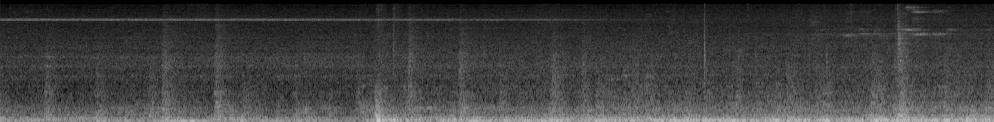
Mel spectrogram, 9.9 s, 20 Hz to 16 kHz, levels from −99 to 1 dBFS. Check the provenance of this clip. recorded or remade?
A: recorded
